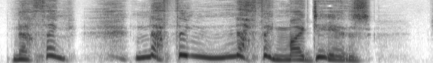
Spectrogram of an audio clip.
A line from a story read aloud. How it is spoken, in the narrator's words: she cried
